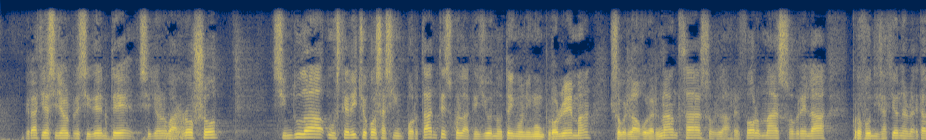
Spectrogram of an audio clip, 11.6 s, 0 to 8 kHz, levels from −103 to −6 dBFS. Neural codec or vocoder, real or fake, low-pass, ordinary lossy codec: codec, 16 kHz in and 24 kHz out, 1 kbps, XY-Tokenizer; fake; 7.2 kHz; none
